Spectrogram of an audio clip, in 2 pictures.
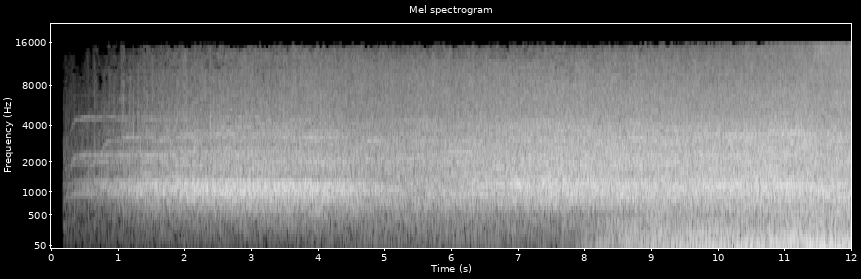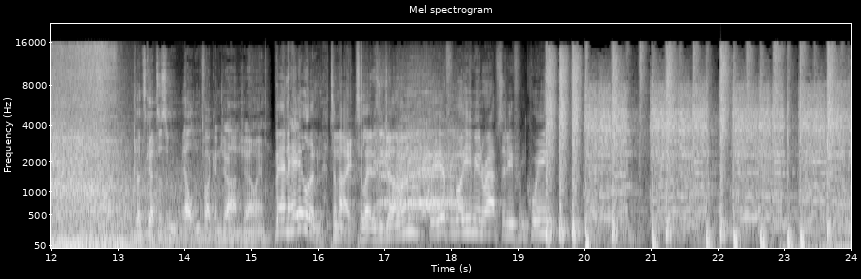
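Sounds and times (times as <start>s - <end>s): audience cheering and whooping: 0.2s - 13.0s, 16.7s - 18.2s
deep low rumble: 8.0s - 16.8s.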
